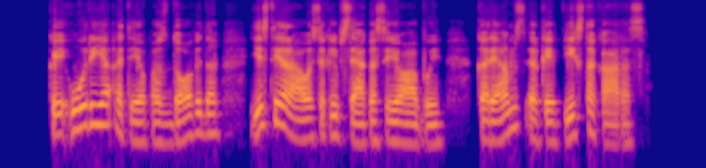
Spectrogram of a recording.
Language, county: Lithuanian, Klaipėda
